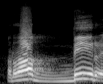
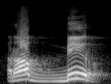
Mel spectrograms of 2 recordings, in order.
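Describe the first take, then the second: The two takes are said the same way.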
